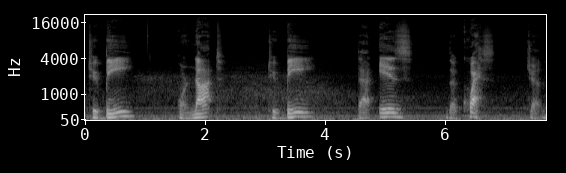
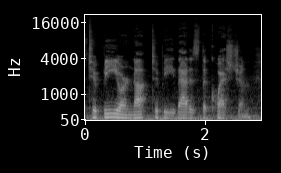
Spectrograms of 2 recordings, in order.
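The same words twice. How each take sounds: First: Each syllable is separated, with beats clearly marked. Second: It flows at a natural conversational pace. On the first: "what if we really broke that down into syllables?" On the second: "I just said it very naturally"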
